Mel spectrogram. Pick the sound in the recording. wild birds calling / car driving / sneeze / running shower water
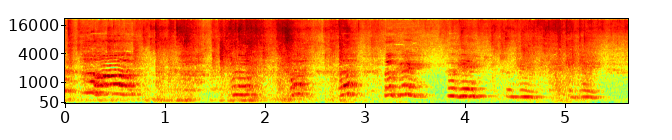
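running shower water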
